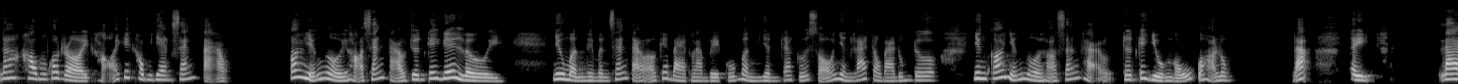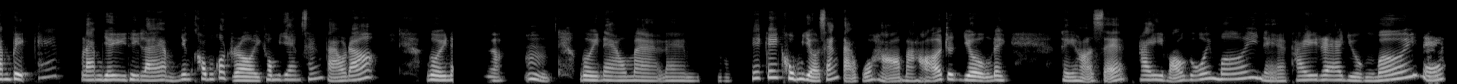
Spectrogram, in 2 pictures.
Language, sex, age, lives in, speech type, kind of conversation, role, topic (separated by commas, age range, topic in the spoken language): Vietnamese, female, 40-44, Vietnam, conversation, podcast, guest, Thói quen nhỏ nào giúp bạn duy trì kỷ luật để sáng tạo đều đặn?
